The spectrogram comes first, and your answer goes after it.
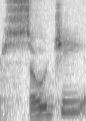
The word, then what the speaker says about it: SOGI: I like it because it sounds so samurai. You know, have these data been checked for SOGI effects?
